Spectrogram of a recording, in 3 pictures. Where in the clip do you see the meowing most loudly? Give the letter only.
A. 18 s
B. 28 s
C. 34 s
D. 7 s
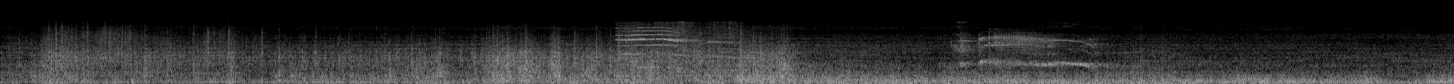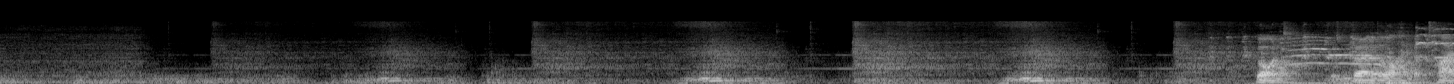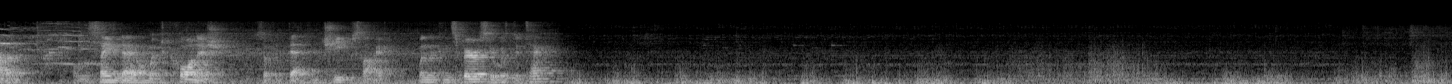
B.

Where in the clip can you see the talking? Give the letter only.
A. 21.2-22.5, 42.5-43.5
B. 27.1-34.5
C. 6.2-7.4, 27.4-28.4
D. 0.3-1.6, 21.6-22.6
B.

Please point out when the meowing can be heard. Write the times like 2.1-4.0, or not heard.
6.2-7.4, 27.4-28.4.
